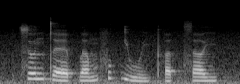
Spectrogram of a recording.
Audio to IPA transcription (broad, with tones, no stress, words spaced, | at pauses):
t͡sɵ˥nt̪ɛː˨p̚ lɐ˨˥mfʊ˥k̚ juː˨˩jpʰɐ˨t̚ sɐ˧j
